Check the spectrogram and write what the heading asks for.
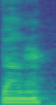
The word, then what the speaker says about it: Boehner: this chance to say that his name is pronounced Boehner off yeah yes let's remember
